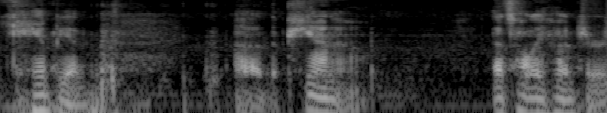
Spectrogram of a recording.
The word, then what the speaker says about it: Campion: So this is Jane Champion. I believe I say it wrong. It's Jane Campion, the piano.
